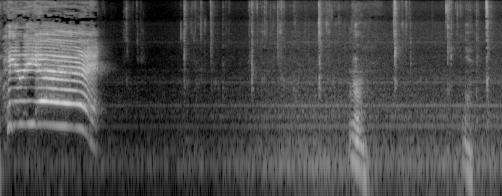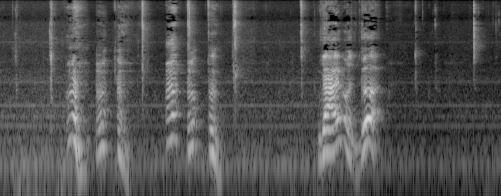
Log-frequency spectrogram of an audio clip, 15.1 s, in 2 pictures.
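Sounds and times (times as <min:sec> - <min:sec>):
faint steady hum: 0:00.0 - 0:15.0
man chewing: 0:01.8 - 0:12.3, 0:13.5 - 0:15.0
wet mouth clicks: 0:05.8 - 0:08.5, 0:09.5 - 0:11.2, 0:13.7 - 0:15.0
man humming mmm: 0:08.4 - 0:11.0.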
